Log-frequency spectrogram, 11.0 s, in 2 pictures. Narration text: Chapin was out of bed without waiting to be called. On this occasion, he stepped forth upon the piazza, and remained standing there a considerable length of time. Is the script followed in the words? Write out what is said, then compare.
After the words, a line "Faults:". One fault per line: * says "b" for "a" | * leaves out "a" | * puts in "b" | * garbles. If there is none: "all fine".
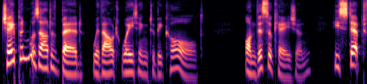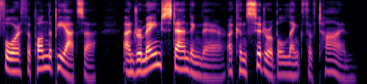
Chapin was out of bed without waiting to be called. On this occasion, he stepped forth upon the piazza, and remained standing there a considerable length of time.
Faults:
all fine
